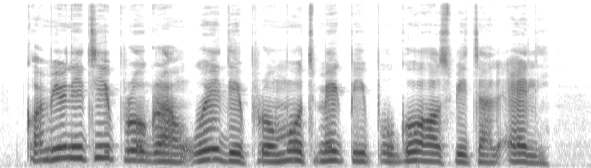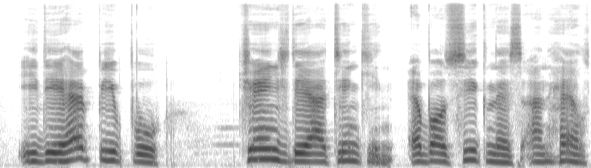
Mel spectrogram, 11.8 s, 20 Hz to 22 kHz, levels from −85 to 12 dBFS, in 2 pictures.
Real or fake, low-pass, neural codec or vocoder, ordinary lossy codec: fake; 19.8 kHz; vocoder, 48 kHz, 128 mel bands, Vocos; none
